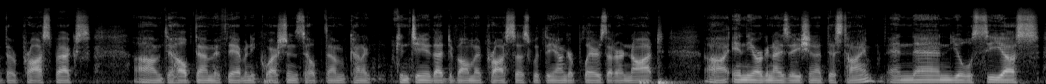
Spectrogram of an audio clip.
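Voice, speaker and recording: Low, bright-voiced man with an Acadian accent. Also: smooth. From Canadian Maritimes. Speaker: hockey player development coach. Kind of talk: press conference answers.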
